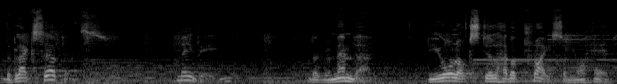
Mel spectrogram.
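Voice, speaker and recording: Cautious mentor, wry, knowing, animated pitch, game cutscene, music behind. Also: male voice, a little slow. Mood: watchful, cautioning. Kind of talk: video game cutscene acting.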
